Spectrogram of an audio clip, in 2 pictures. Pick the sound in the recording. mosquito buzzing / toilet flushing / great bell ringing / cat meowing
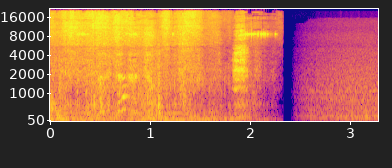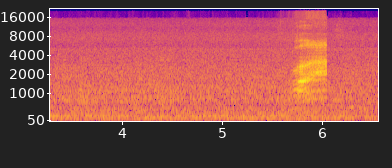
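cat meowing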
